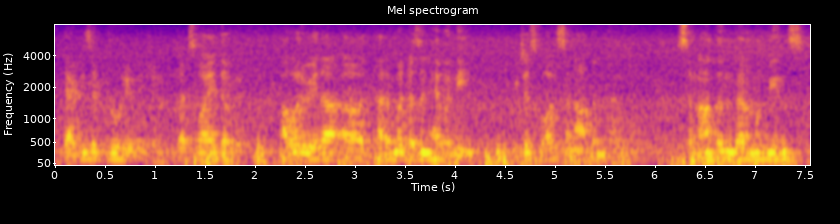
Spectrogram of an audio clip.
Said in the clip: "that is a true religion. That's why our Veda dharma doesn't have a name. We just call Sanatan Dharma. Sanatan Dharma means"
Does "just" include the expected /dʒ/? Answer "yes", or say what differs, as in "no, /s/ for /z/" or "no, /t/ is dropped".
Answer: no, /tʃ/ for /dʒ/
